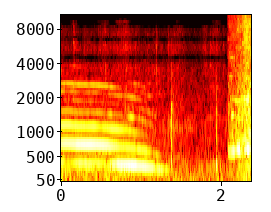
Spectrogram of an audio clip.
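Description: A high voice cheering, one long drawn-out 'yaaay' that falls in pitch and fades out about a second in, followed by a couple of faint clicks.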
